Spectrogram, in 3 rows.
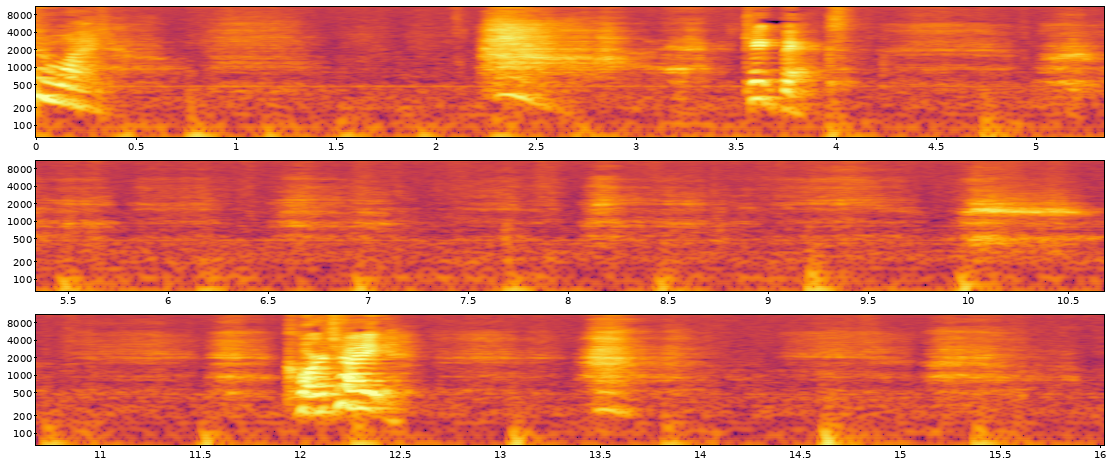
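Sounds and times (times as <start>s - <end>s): bare feet thudding on carpet: 0.0s - 16.0s
woman breathing: 0.1s - 16.0s.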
